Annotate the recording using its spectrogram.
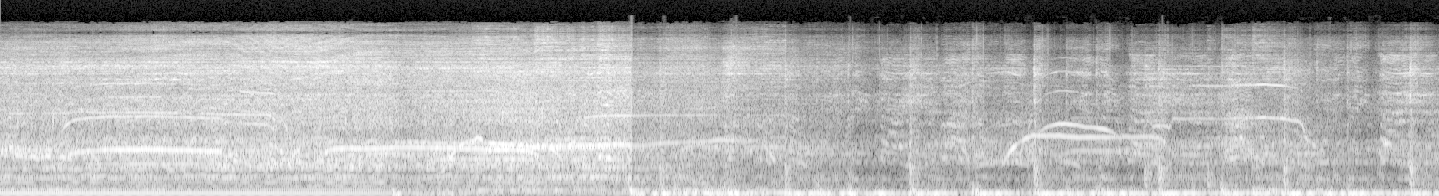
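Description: Arena crowd screaming and cheering over a held low synth drone of a live pop show. About five seconds in, a pounding bass beat starts.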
